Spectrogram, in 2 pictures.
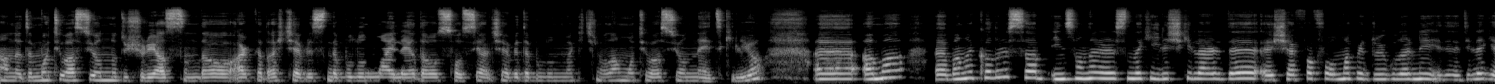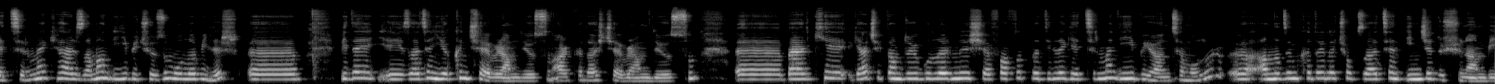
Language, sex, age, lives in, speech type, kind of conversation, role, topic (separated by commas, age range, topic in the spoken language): Turkish, female, 35-39, Netherlands, conversation, advice, advisor, Arkadaşımın randevuları sürekli iptal etmesi beni hayal kırıklığına uğratıyorsa ne yapmalıyım?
